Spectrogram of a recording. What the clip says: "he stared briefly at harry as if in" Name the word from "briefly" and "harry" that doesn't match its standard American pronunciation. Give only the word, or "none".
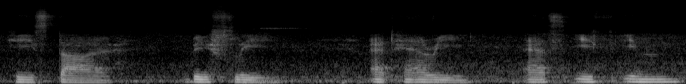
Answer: briefly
